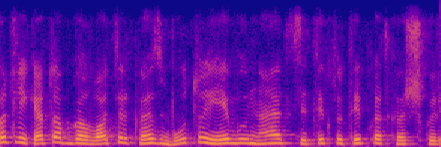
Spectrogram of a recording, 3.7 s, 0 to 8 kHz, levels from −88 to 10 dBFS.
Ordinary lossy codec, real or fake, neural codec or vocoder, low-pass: Opus, 16 kbps; fake; codec, 16 kHz, 4 kbps, X-Codec, WavLM features, trained on Multilingual LibriSpeech; 7.2 kHz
